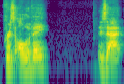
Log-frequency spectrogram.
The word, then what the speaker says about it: Olave: And so one is, and I never know how to say his name, Chris Olave. Is that how his name is pronounced? I think we say Olave.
